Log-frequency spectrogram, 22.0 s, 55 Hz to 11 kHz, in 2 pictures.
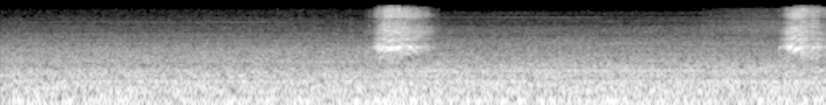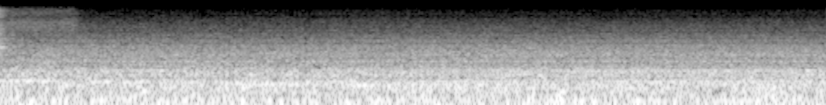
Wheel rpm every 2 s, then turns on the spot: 0, 0, 20, 0, 0, 10, 0, 0, 0, 0, 0.
none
